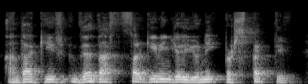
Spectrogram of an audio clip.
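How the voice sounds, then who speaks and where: A man's voice: mid-range voice, flat delivery, fairly quick, warm tone, roomy sound. A man, a guest on a podcast interview who rambles with restarts and keeps asking "right?". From Chile.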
